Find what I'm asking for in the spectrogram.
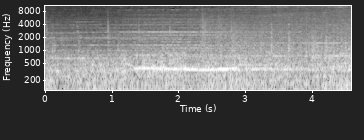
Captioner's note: ominous music; creature howling; ominous music rising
